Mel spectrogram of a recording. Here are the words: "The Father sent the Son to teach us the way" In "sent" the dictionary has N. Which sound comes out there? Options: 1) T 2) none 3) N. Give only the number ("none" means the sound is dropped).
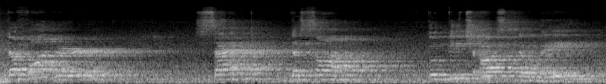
2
